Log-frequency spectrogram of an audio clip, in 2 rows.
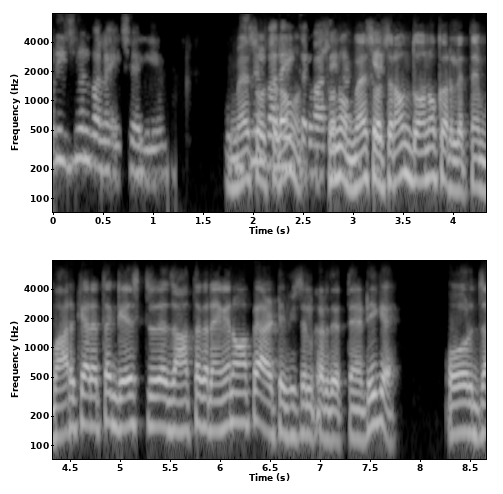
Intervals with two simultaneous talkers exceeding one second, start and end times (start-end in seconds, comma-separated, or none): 1.8-3.3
